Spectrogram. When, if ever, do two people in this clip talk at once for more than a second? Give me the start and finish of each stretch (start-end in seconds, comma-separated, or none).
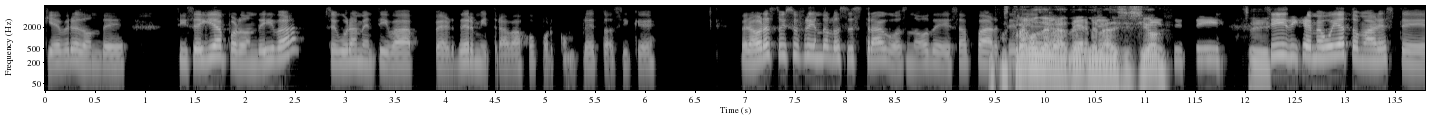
9.4-11.2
